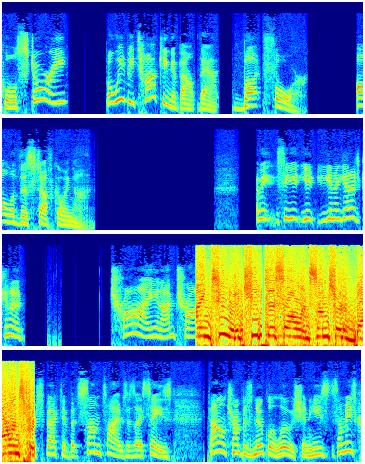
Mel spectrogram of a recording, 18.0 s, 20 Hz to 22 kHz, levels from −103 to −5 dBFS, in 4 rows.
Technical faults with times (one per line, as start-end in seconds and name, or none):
11.45-13.94 signed and unsigned mixed up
